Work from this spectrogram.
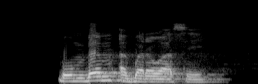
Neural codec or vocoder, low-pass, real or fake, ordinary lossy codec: none; 7.2 kHz; real; MP3, 64 kbps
